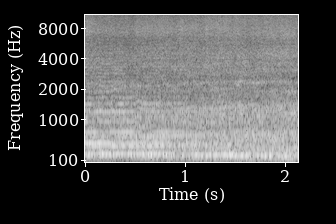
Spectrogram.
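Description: Several racing go-kart engines running at speed as the karts pass along the straight, making a steady drone of overlapping pitches.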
